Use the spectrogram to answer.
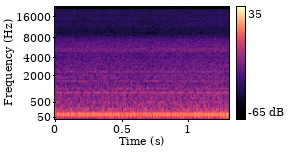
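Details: Rheem furnace after the noisy inducer motor was replaced with a new motor and gasket; the manometer reads -1.0 inch water column. Steady low hum with an even tone and no rattle or scrape; the inducer runs normally.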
